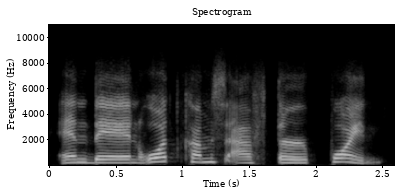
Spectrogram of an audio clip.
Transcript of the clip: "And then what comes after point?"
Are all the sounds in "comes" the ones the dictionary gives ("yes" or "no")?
no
